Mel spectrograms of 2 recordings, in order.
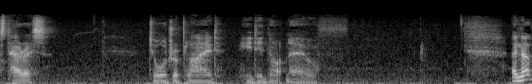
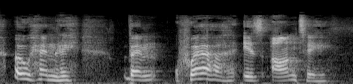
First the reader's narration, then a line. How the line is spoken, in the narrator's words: maiden recover from her surprise said wildly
